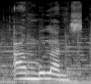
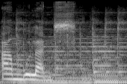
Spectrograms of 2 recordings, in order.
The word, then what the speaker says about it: ambulans: Selanjutnya yaitu ambulans. Sering kita dengar dari masyarakat, ambulans itu bacanya ambulan, padahal yang benarnya ambulans.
